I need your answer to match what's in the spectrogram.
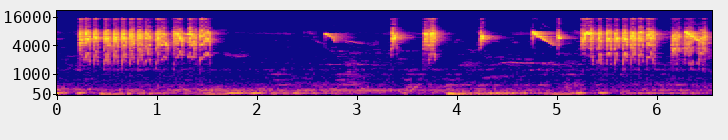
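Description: Ruby-cheeked Sunbird: very high, rapid buzzy trills in bursts of about a second, broken by thin sharp descending notes. Faint low background hum.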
